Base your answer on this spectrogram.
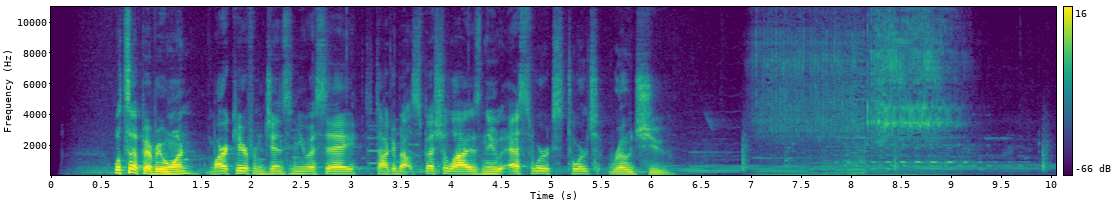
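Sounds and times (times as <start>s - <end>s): held music tones: 7.0s - 9.4s.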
